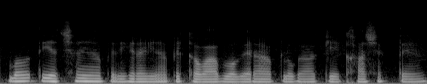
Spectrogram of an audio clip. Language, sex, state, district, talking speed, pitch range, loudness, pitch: Hindi, male, Bihar, Begusarai, 240 wpm, 120-140 Hz, -29 LUFS, 125 Hz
